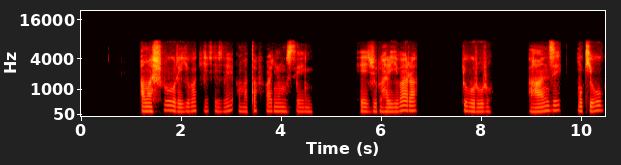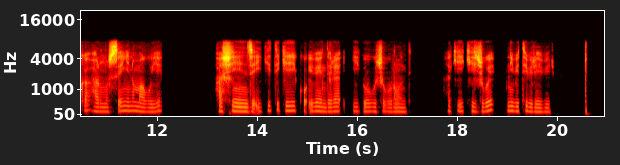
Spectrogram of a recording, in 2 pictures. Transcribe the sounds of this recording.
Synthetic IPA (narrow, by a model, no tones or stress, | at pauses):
a̰maʃuːɾe̞juːβakʰiʃiʒe̞amatafa̰ɾinumuse̞ɲi | he̞ːʒuɾuɦaɾiβaɾa | juβuɾuɾu | aɦaːnzi | mukʰiβuɡaɦaɾumuse̞ɲinamaβuje̞ | haʃiːnze̞̰ʔiɡitikiɾikʰo̞̰ʔḭβe̞ːnde̞ɾajiɡihuɡut͡ʃṵβuɾṵːndi | hakḭkʰiʒɡwe̞ | niβitʰiβiɾe̞ːβiɾi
